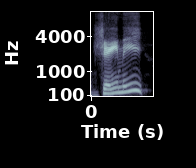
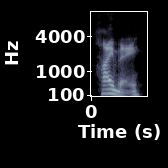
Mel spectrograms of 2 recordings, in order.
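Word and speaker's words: Jaime: see J Jenny cord and he's like oh Jamie okay cool he's like no no no it's pronounced haime because it's spelled j a i m that's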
